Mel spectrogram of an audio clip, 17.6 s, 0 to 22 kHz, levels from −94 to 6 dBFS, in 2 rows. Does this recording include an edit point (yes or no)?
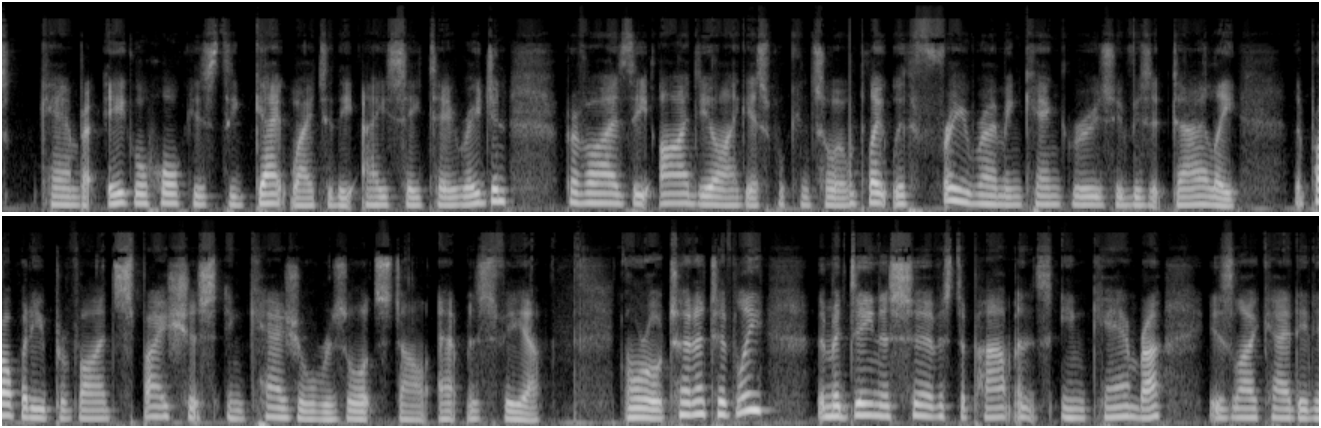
yes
